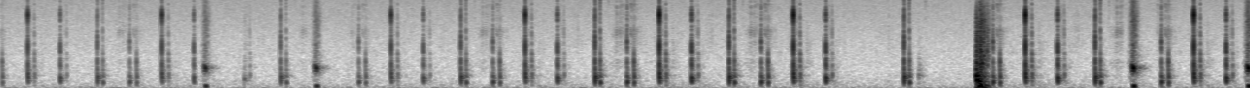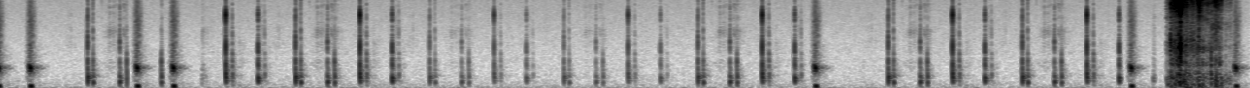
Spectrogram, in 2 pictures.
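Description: Quick footsteps patter steadily.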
